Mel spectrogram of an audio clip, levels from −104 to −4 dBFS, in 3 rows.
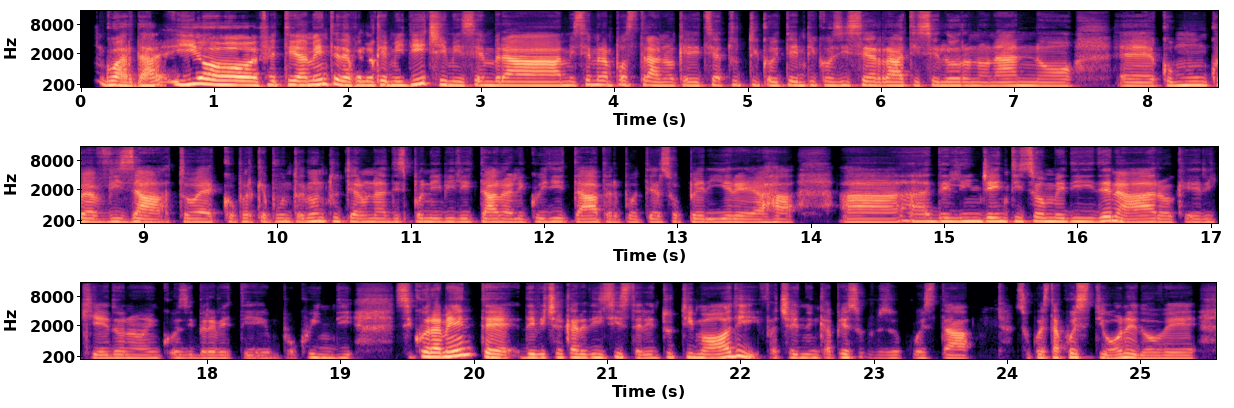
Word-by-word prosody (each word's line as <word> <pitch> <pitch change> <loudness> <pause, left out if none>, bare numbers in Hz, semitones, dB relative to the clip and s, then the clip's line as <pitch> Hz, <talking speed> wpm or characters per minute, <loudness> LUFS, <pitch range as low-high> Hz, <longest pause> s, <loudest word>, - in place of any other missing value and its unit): Guarda, 185 -1 +4
io, 205 -4 +9
effettivamente, 195 +5 +4
da 185 -5 +5
quello 180 -1 +2
che 200 - +1
mi 180 -1 +2
dici, 220 -1 +3
mi 180 -1 +1
sembra 175 -1 +4
mi 180 +1 -1
sembra 200 +1 0
un - - -3
po' 195 - -2
strano 180 -3 -1
che 165 0 -4
sia 185 +1 -4
tutti 185 +2 -8
coi 170 -1 -4
tempi 180 -1 -3
così 175 -1 -3
serrati, 170 -1 0
se 170 +1 -2
loro 165 0 -2
non 160 -1 -5
hanno, 160 -1 -1 0.3
ehm, 155 0 -3
comunque 175 +1 0
avvisato. 150 0 -1
Ecco 150 +1 -5
perché, 160 +1 -8
appunto, 160 +1 -7
non 180 +2 0
tutti 170 -1 -7
hanno 155 -2 -3
una 155 0 -5
disponibilità, 155 0 -4
una 155 - -3
liquidità 150 +1 -3
per 145 -2 -11
poter 145 0 -11
sopperire 150 -1 -6
a 140 +1 -3 0.3
a 150 +5 -2
a 175 - -2
delle 170 0 -1
ingenti 175 0 +1
somme 175 -1 0
di 165 0 -2
denaro 155 -5 +1
che 145 0 -11
richiedono 150 0 -7
in 145 - -9
così 150 +2 -12
breve 145 0 -8
tempo. 135 +1 -17
Quindi 155 -2 -7 0.3
sicuramente 215 - +4
devi 165 0 -1
cercare 175 -1 -1
di 170 - -4
insistere 165 -3 -4
in 155 - -7
tutti 180 +3 -5
i - - 0
modi, 180 +8 +2
facendo 160 -1 -5
incapi 160 +1 -5
su 190 +4 -8
que 145 -2 -22
su 150 +1 -13
questa 140 -2 -5 0.3
su - - -12
questa 155 -1 -3
questione 170 -1 -1
dove, 135 -1 -7
165 Hz, 180 wpm, -22 LUFS, 150-180 Hz, 0.3 s, io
